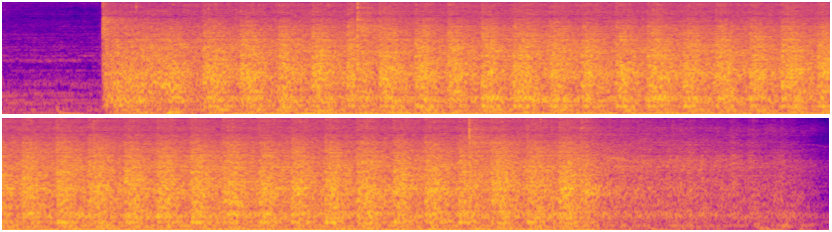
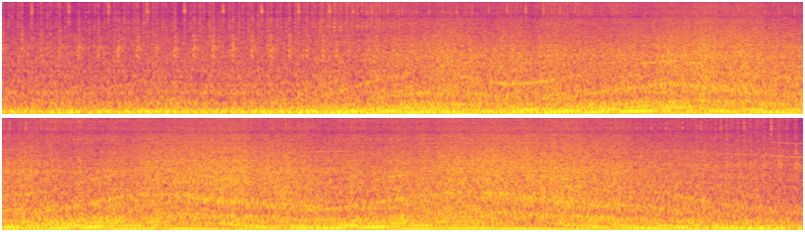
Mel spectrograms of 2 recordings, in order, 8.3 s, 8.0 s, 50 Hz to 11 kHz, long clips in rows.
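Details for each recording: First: SR32 engine on Link ECU, first start attempt on the initial base map: steady cranking about three beats a second for six seconds with no firing; fuel pressure dropped, no injector clicks heard; cured later by switching to the Link's preloaded base map. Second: SR32 engine on Link ECU, first start on the Link's preloaded base map, still untuned, fuel pressure present: deep strong engine revving up and down repeatedly, smooth and even with no knocks or misses; healthy running.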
